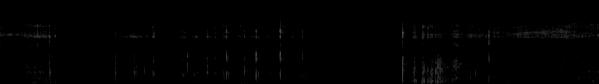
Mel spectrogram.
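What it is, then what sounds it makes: Light wooden bowl. A thin wooden stick scrapes the inside of an empty, pale, hollow wooden bowl held close to the mic. The sound is a dry, bright, scratchy rasp in short bursts with very little low end. There is a brief quiet gap before the scraping resumes more steadily.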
